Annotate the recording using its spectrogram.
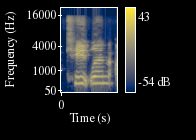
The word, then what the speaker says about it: Caitlin: I am at Caitlin IR Foster, and Caitlin is spelled C-A-I-T-L-I-N.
